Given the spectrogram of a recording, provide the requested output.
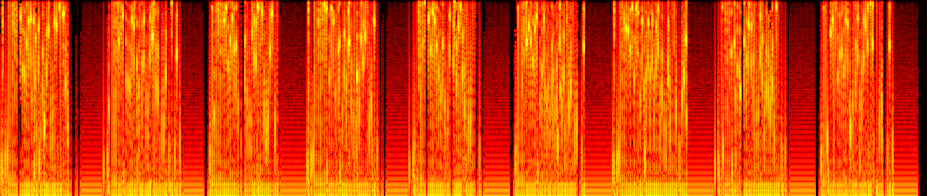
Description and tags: A buzzy bass loop made from my first Reaktor ensemble.
bass, buzz, loop, noise, sound-design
